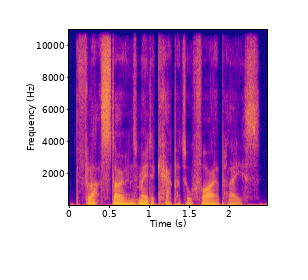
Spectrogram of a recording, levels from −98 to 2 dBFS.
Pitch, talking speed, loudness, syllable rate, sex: 105 Hz, 170 wpm, -19 LUFS, 5.8 syllables/s, male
